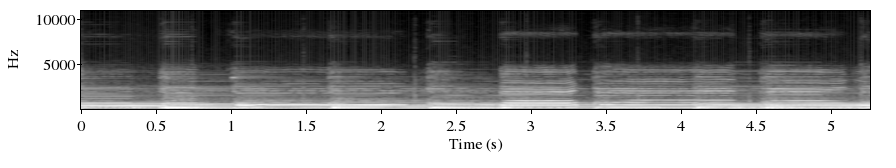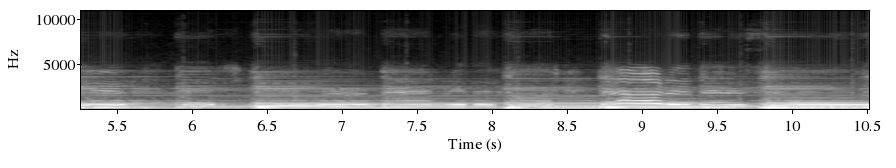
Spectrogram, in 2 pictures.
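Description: Music: a strummed acoustic guitar with a slow melody held in long notes.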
